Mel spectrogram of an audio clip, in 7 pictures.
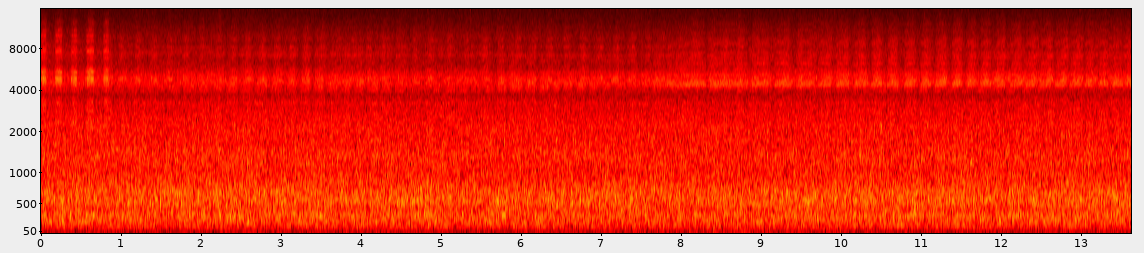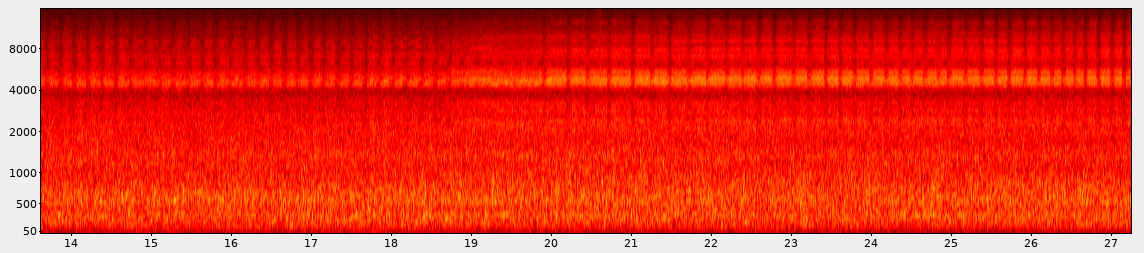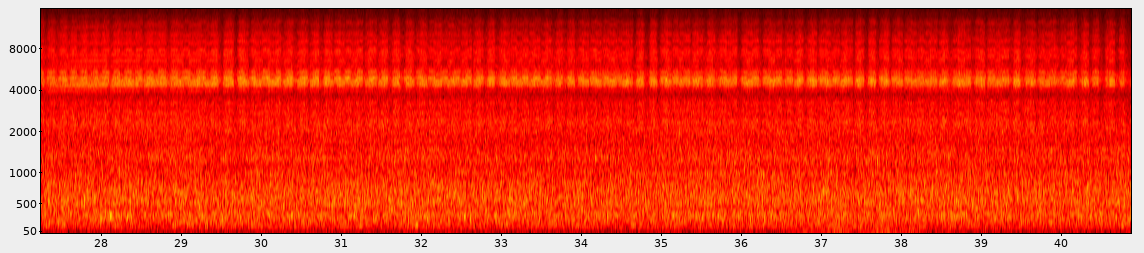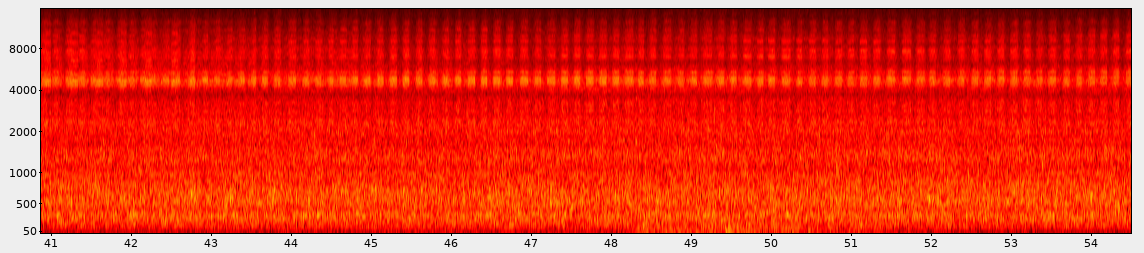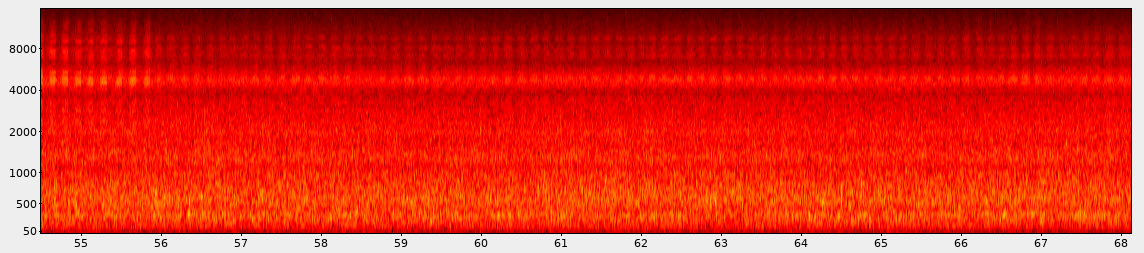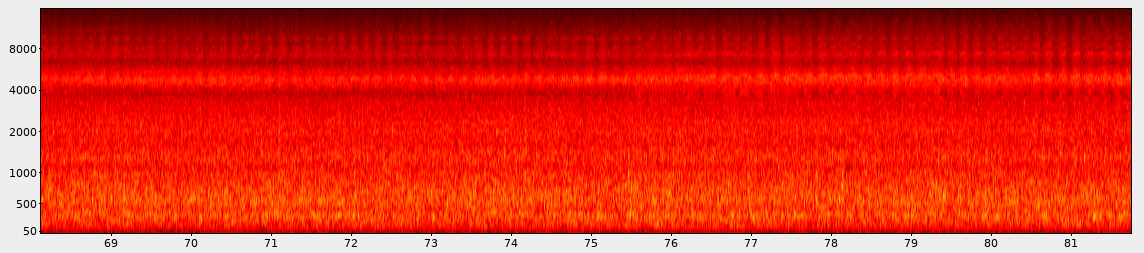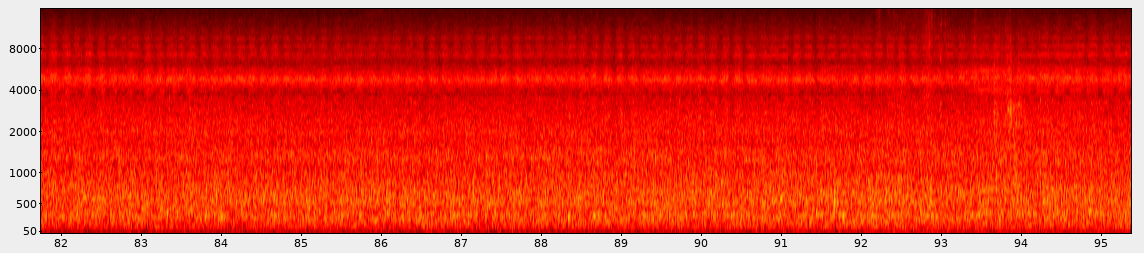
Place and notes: Fiume Sosio e cicalìo in un pomeriggio d'Estate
